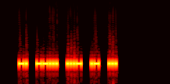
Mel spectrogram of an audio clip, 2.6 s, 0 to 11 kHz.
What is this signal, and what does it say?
Morse code, heard as a keyed tone, about 52 wpm, spaced as for 36 wpm, 700 Hz. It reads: N7VAS
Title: USA Call Signs - 2x Character Spacing - 50wpm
